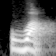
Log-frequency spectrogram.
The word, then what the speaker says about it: wan: Of course, when I teach, I say one, but natives say wa. Okay, wa without N. You have to write one. But when you pronounce, it's better to say wa.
